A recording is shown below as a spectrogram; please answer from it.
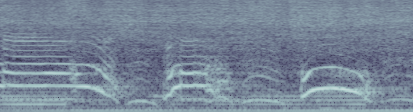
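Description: A man crying out in pain: a held, strained cry ends just after the start, followed by three short wails that each rise and fall in pitch, over a faint steady low drone. He is screaming under torture.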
